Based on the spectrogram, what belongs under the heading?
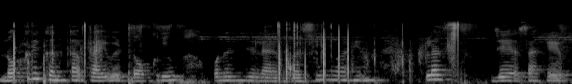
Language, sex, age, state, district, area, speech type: Sindhi, female, 45-60, Gujarat, Kutch, urban, spontaneous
